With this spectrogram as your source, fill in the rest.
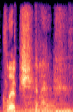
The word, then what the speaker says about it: Klipsch: Okay, so the thing I learned there that was most important is it is indeed pronounced Klipsch.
